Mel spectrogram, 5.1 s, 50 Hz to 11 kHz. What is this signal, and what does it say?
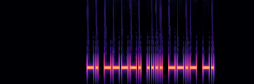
Morse code, heard as a keyed tone, about 28 wpm, 700 Hz. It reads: N9HQN
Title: USA Call Signs - 5 Characters - 28wpm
